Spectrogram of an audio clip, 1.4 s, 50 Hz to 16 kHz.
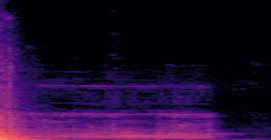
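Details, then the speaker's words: VW Transporter T6 camper passenger sliding door retrofitted with genuine VW soft-close power latch wired to BCM: soft thump then about one-second electric whir as latch motor pulls the door shut; working properly. "so you probably heard it there and i'll just do it one more time over here you'll probably hear the motor working as well"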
